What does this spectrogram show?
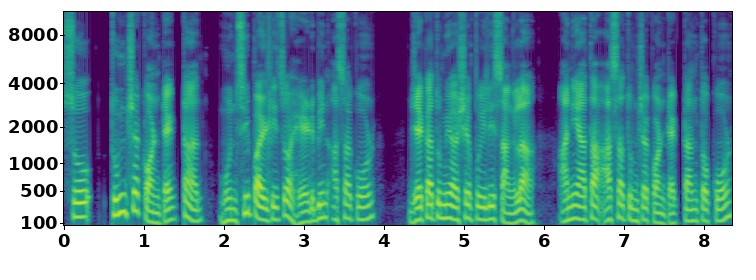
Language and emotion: Goan Konkani, neutral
